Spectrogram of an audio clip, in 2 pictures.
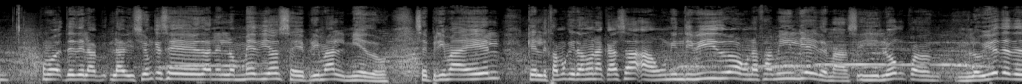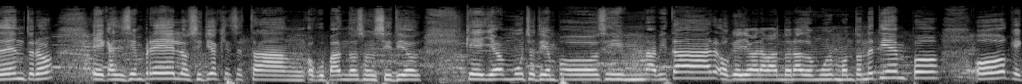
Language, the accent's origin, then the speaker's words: Spanish; Nerja, Andalusia, Spain; now in Granada, Spain; Que yo también soy de Málaga. Yo soy de un pueblo, encima soy de Nerja, que Nerja ya es simplemente guiris, solamente desde alemanes.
